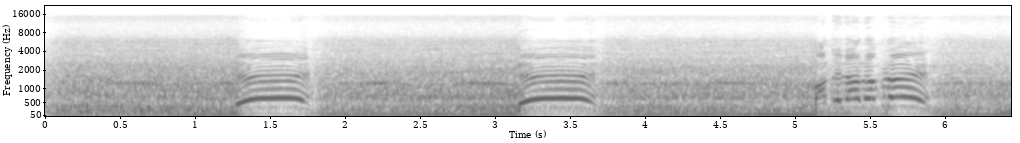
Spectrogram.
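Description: A Shacman X3000 tractor unit's diesel engine running with a steady low drone as the truck moves slowly. Over it, a voice calls out a long rising-and-falling 'deh' about every two seconds, with a quicker run of short calls near the end.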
